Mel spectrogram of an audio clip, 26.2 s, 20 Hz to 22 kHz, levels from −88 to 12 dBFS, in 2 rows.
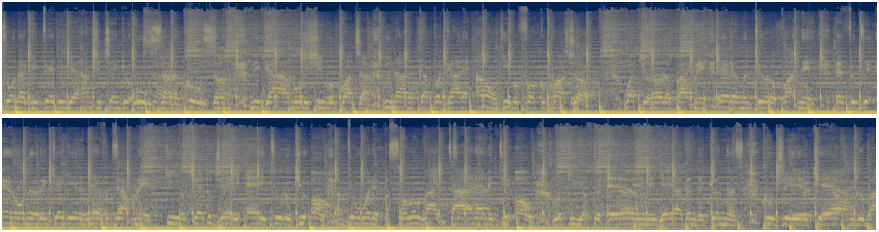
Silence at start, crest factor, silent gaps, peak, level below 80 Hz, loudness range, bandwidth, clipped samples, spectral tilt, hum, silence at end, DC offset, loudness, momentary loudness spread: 0 s; 10 dB; none; 0 dBFS; -12 dBFS; 1 LU; 18 kHz; 0.4%; -4 dB/octave; none; 0 s; under 0.1%; -11 LUFS; 4 LU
